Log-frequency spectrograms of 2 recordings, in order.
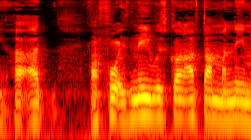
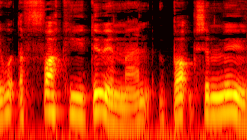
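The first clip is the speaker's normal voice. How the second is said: mild put-on shouting; 3 semitones higher than usual. Retelling watching the fight on the telly: imitating screaming at the telly. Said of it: "I'm sitting there screaming at the telly".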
